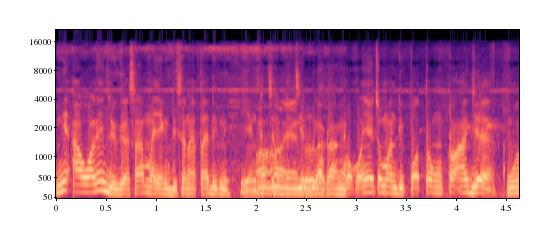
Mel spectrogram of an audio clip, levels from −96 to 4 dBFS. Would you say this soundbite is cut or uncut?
cut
